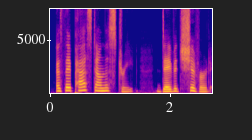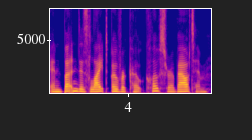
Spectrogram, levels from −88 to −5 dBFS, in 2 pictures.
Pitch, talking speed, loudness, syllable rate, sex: 215 Hz, 180 wpm, -19 LUFS, 5.4 syllables/s, female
